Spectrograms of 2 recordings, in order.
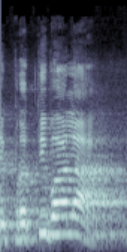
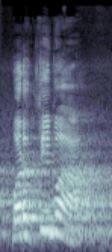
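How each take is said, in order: First: Said in the usual way. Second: प्रतिभा with "pra" split into "par"; "par-tibha", the r moved after the vowel in प्रतिभा; mispronounced word. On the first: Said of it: "त्याला प्रच म्हणावे लागेल". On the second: Shown as a demonstration. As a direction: say प्रतिभा wrongly as "partibha". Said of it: "असं नाही म्हणता येणार".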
